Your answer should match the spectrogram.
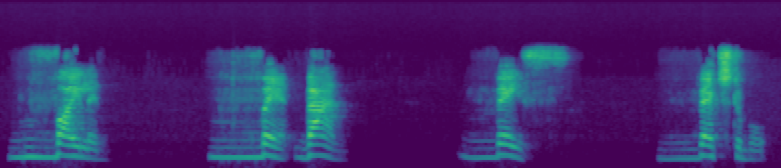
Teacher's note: a slight vibration, a treble of the lower lip when you say that.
